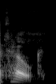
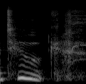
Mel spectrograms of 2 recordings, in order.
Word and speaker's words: toque: tube and i'm like a toke is that a surprise toque yeah i thought it was always crafted no it's a toque that is so canadian pronunciation makes too much sense i don't like it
